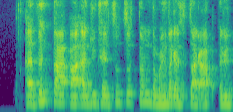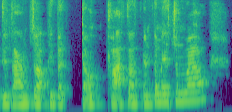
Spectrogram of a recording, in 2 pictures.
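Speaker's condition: Deaf or hard of hearing; invisible deafness

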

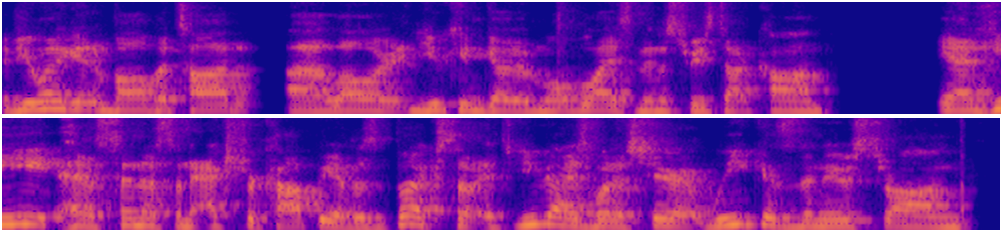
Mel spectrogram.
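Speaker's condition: No condition

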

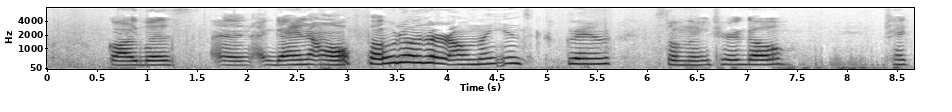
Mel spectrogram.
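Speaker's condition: Cerebral palsy; anxiety since 7th grade worsened it

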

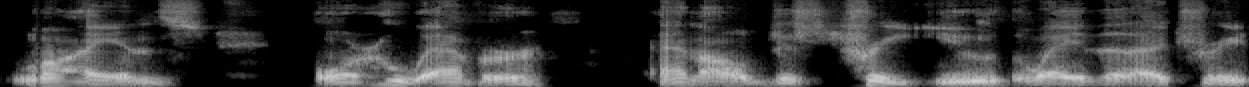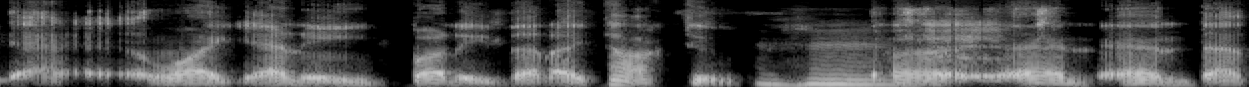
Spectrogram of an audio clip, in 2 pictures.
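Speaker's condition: Cerebral palsy, mild

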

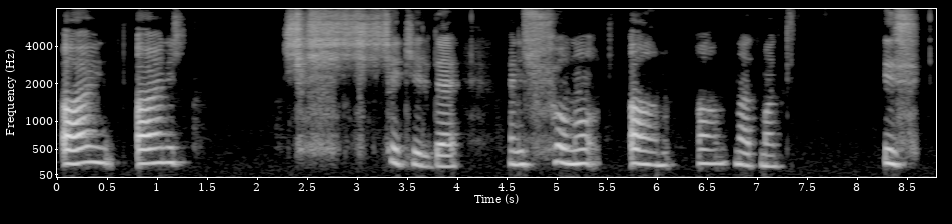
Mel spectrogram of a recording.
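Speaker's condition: Stuttering; other stutterers in family, attends stuttering self-help groups; stuttering a lot during recording; frequent part-word and syllable repetitions, fillers, heavy stuttering; repeated sounds, prolonged sounds

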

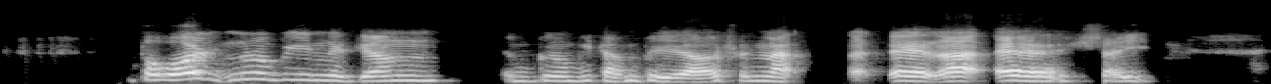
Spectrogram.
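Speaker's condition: Cerebral palsy; speech impairment

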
